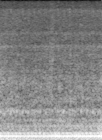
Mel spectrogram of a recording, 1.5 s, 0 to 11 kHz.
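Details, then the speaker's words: 2013 Porsche 911 Carrera S Cabriolet at pre-purchase inspection; deep even idle rumble, steady beat, no misfires, ticks, knocks or leaks, exhaust sounding tight. Normal idle. "not hearing any misfires so that's good sounds like it's running pretty pretty strong here"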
